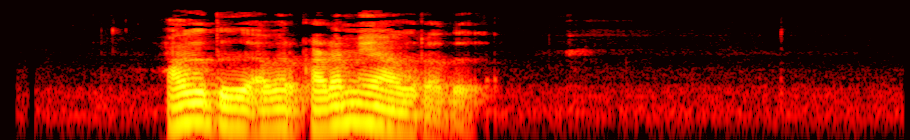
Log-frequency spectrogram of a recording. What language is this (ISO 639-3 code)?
tam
